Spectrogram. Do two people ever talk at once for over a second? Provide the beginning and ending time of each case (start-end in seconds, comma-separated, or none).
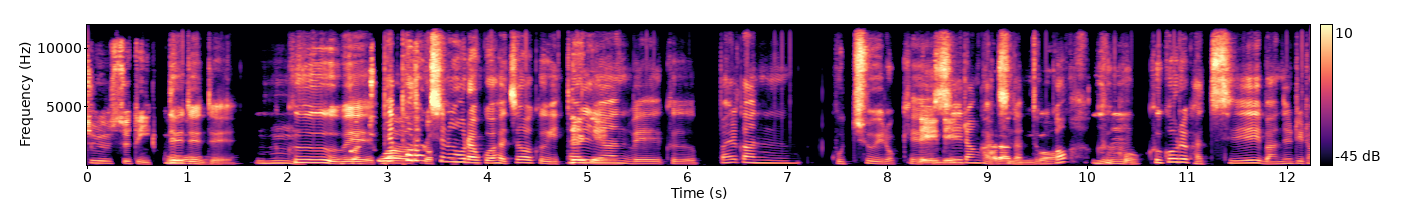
2.0-3.7, 8.3-10.5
